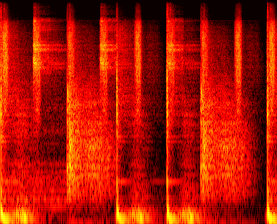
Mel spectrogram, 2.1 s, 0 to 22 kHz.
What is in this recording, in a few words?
120, Classic Drum Loops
